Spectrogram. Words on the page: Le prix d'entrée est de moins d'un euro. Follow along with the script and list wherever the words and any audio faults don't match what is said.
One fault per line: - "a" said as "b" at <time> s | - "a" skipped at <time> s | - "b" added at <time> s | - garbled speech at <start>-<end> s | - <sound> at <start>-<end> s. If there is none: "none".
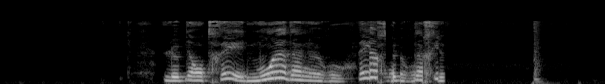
- "prix" skipped at 1.9 s
- "de" skipped at 2.4 s
- garbled speech at 3.6-4.5 s
- thud at 5.3-5.6 s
